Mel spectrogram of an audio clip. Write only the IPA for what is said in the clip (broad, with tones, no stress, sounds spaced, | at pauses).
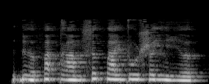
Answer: ɗ ɨ˨˩ ə̯ f a˦˥ t̚ ɣ a˨˩ m s ə˦˥ k̚ l a˧ j ʈ u˧ ʂ ə˧ j l i˨˩ ə̯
